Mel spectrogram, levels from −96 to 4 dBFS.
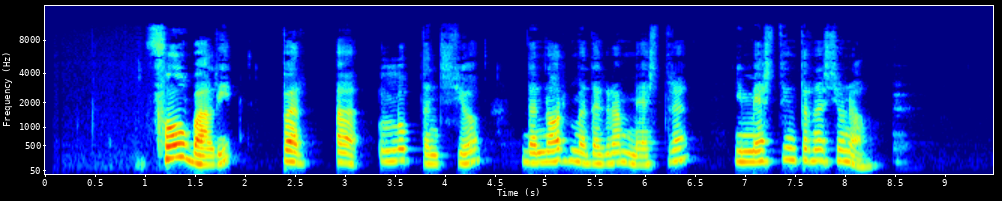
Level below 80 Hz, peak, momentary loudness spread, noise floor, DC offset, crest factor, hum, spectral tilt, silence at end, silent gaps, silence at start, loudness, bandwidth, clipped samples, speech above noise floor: -78 dBFS; -2 dBFS; 15 LU; -83 dBFS; under 0.1%; 24 dB; none; -7 dB/octave; 1.2 s; none; 1.05 s; -25 LUFS; 11 kHz; under 0.1%; 59 dB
